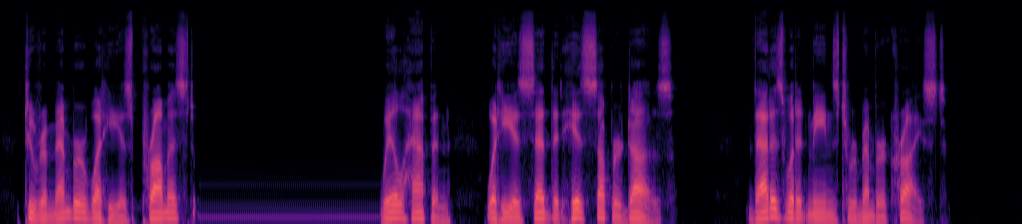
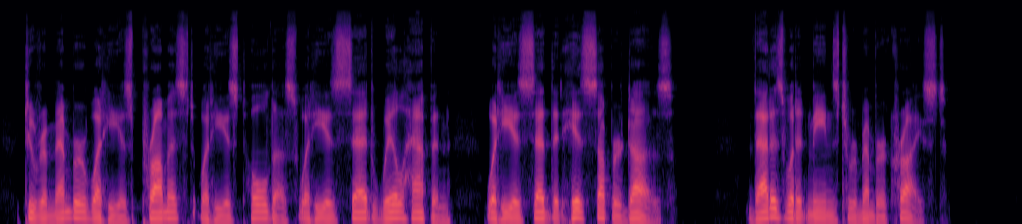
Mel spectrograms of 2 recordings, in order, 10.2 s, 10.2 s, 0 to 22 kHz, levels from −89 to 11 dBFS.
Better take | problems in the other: second | audio freezing; at 2 s for 2 s

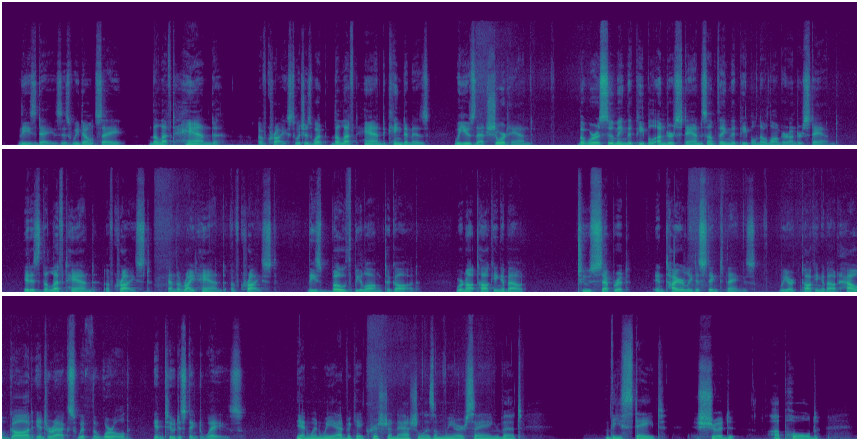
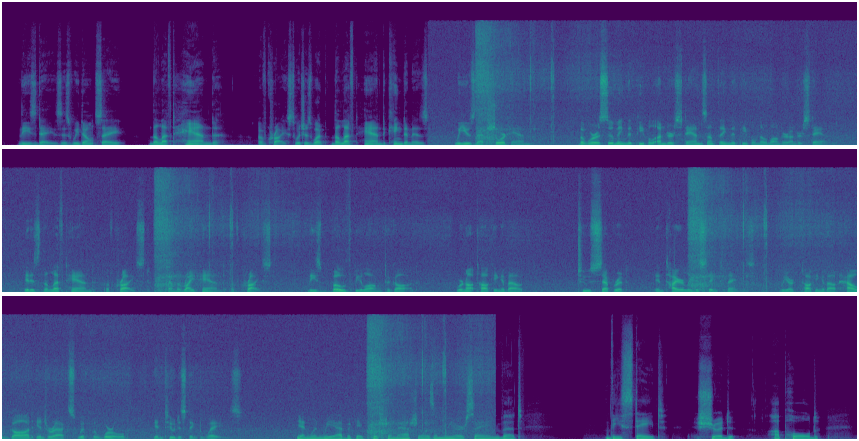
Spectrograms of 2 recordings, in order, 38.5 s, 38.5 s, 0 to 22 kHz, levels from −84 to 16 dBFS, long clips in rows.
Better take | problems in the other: first | hiss; loud; from 6.5 to 33 s; 6 dB below the speech; faint in the first

